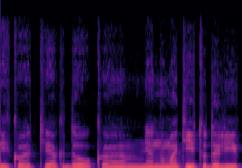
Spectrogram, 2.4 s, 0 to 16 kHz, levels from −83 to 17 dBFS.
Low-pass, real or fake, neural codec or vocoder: 14.4 kHz; fake; autoencoder, 48 kHz, 32 numbers a frame, DAC-VAE, trained on Japanese speech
